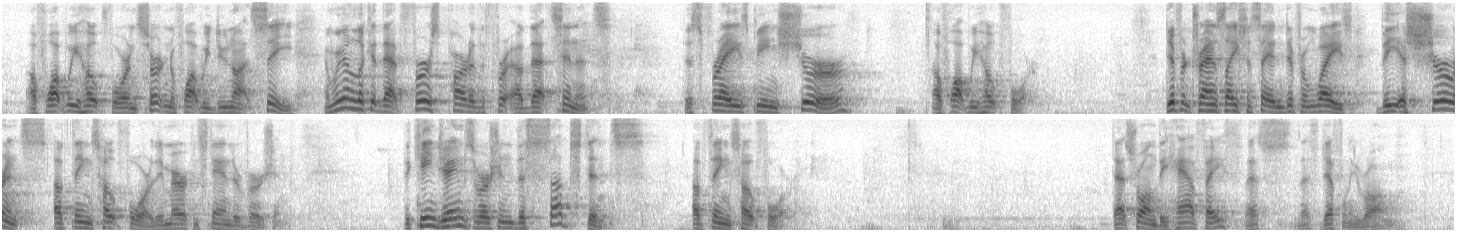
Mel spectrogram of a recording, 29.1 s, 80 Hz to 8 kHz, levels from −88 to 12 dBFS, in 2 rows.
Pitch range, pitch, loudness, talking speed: 125-170 Hz, 140 Hz, -25 LUFS, 150 wpm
